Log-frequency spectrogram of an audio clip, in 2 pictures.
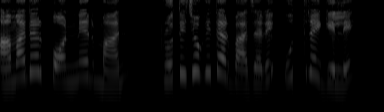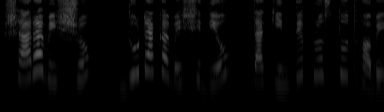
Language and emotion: Bengali, neutral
